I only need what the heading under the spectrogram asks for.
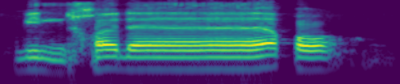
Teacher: قلقل القاف بدون تشديد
